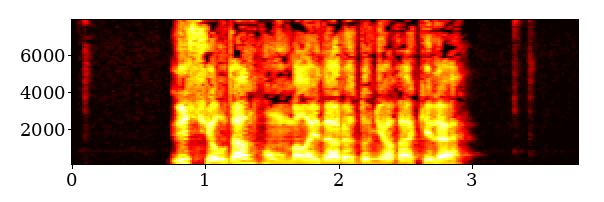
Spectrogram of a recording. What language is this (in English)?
Bashkir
